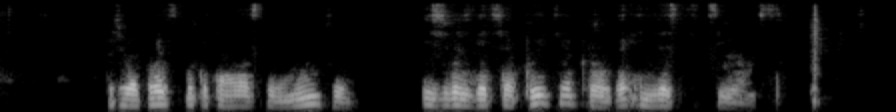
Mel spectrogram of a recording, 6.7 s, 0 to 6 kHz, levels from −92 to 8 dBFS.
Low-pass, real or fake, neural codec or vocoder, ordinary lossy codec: 5.4 kHz; real; none; AAC, 32 kbps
